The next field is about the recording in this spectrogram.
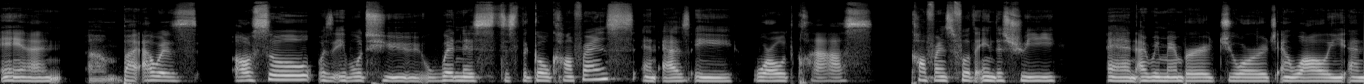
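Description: A woman with a Chinese accent speaks at a very slow pace with a fairly low pitch and fairly even intonation, on a very clean recording with a silent background and a dry, close sound with no echo. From China. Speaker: seafood market development manager. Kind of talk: interview. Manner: halting.

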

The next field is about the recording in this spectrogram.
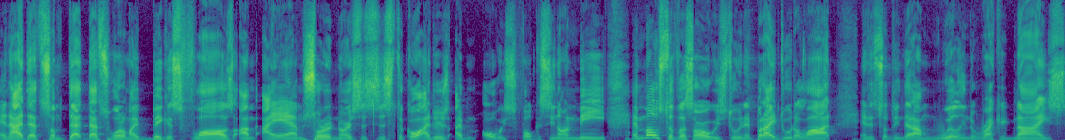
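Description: A man with a fairly high pitch speaks at a very fast pace in an animated tone. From Puerto Rico. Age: 20s. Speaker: podcast host. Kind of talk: casual solo rant. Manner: animated, profane; occasional stuttering.

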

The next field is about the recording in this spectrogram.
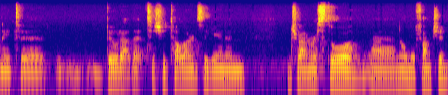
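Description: This man's voice has a medium pitch and a dark, mellow tone. His pace is moderate and his intonation fairly even. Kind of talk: casual interview, educational. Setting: video call.

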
